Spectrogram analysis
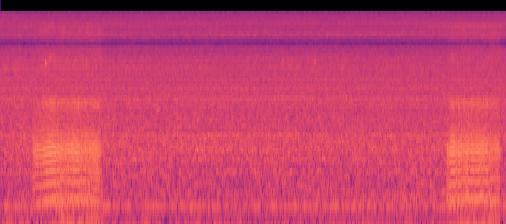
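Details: Two loud, rattling snores on breathing in, about six seconds apart, with quiet room noise between; adult snoring.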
